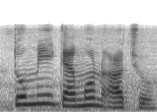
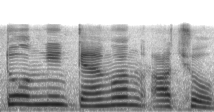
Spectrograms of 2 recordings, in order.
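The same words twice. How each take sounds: First: The m sounds are made with closed lips. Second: The m sounds become ng sounds, lips apart. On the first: "তুমি কেমন আছো কথাটা" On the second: "প ফ ব ভ ময়ের জায়গায় ক খ গ ঘ ঙ"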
